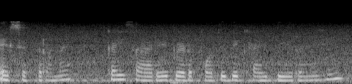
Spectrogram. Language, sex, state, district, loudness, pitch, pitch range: Hindi, female, Bihar, Jahanabad, -19 LUFS, 190 Hz, 185-205 Hz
